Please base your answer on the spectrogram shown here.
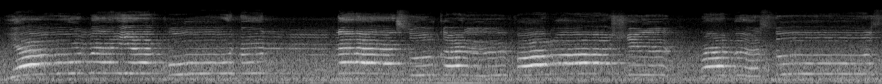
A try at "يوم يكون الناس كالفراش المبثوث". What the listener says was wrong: आपके सांस टूट जाते हैं।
